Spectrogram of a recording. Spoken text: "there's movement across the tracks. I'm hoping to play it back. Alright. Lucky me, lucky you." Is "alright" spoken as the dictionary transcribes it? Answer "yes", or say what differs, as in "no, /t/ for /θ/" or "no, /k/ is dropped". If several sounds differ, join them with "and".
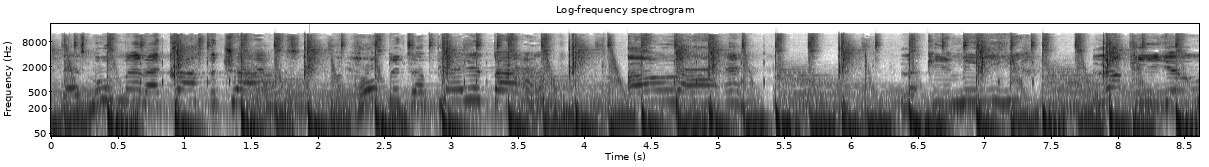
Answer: no, /ɹ/ is dropped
